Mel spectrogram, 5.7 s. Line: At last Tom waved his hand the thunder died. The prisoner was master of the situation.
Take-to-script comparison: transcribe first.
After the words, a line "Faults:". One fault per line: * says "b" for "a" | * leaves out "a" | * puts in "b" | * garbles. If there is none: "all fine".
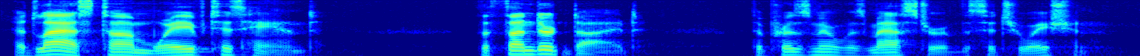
At last Tom waved his hand the thunder died. The prisoner was master of the situation.
Faults:
all fine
